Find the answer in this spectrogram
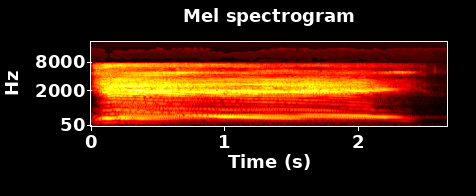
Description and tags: A very enthusiastic crowd cheers "Yay!" at my great idea at F.A.K.E 2015. (Fake Artificial Krappy Expo (for ideas) My idea was so good, it was a bed with spikes! So you don't have to worry about waking up on time! Recorded with a CA desktop microphone I secretly hid. Just kidding. But seriously, this is me sarcastically saying yay and layering it in Audacity. This was an improvement from unimpressed yay. Good for a convention parody, or a commercial parody. "It's a bed... with spikes!" "Yaaaaaaay!"
cheer, cheering, crappy-crowd, crappy-idea, crowd, good-idea-yeah-right, holy-shoot-that-was-bad, not-very-good, sarcasm, sarcastic, that-idea-sucked, WORST-IDEA-EVER, yay, you-suck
